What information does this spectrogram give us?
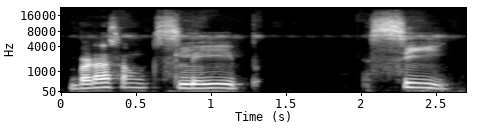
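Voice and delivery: स्लीप and सी with a drawn-out long ee; long ee vowel. Shown as a demonstration. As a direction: stretch the ee in स्लीप and सी. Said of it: "काफ़ी long ई है". (स्लीप और सी में लंबा ई खींचकर)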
